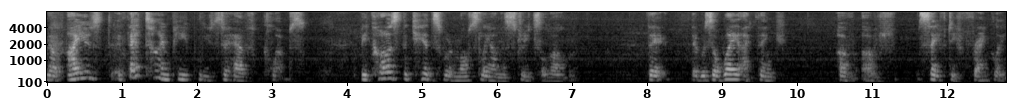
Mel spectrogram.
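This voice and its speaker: A woman with a New York accent and medium pitch, lively intonation, a fairly slow pace, big swings in loudness and long, frequent pauses. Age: 80s+. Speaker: retired actress. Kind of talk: oral history interview.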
